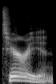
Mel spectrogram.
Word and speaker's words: Tyrion: Tyrion. That's how you're supposed to pronounce it.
